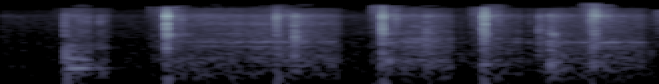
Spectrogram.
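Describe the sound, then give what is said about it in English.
A person lightly taps themselves with the blade of a pair of scissors about seven times in an uneven rhythm, each tap a soft, sharp click, fairly quiet with no voices. “I'm stabbing myself lightly with the scissors.”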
